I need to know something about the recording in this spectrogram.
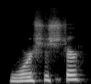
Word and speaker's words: Worcestershire: It's just like Worcestershire. the W name. Yeah, that It's one. got like the CES, but you only pronounce one of them.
